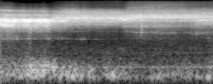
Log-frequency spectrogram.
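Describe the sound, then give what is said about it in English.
A group of people hisses in place of clapping to show approval, a steady, breathy hiss that stays fairly faint and even, swelling slightly near the start and then holding at one level. “a hiss is the kind of a sound of disapproval”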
